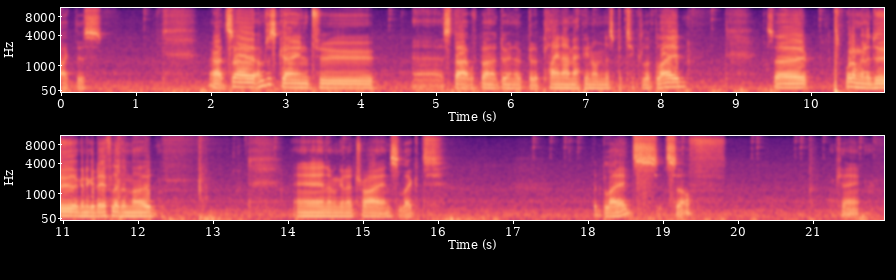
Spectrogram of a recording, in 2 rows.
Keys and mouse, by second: 1.2 alt+middle click, 1.6 alt+click, 4.5 alt+middle click, 4.9 alt+click, 6.9 alt+right click, 7.3 alt+click, 7.7 alt+middle click, 7.9 alt+right click, 8.4 alt+click, 9.0 alt+middle click, 9.5 alt+click, 11.7 F12, 12.8 F11, 13.5 alt+click, 17.5 alt+click, 17.7 alt+right click, 21.1 alt+click.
